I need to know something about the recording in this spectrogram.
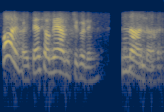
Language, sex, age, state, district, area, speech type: Goan Konkani, female, 45-60, Goa, Salcete, urban, conversation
